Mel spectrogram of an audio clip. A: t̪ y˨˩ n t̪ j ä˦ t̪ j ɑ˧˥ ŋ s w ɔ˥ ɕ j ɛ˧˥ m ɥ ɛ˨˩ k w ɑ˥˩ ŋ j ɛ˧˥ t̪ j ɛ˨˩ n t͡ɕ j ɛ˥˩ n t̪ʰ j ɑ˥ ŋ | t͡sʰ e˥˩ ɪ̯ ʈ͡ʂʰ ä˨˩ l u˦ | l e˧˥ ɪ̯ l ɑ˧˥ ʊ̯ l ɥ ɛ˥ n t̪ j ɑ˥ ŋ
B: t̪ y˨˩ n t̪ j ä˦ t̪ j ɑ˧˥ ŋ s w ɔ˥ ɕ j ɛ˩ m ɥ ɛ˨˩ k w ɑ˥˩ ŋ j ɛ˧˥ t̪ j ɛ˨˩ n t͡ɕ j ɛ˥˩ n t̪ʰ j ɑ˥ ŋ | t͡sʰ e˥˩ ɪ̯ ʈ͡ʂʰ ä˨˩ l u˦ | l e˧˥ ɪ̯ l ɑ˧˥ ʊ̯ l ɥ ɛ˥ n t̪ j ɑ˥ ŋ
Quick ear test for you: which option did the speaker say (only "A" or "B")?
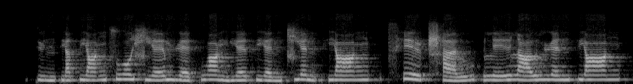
A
